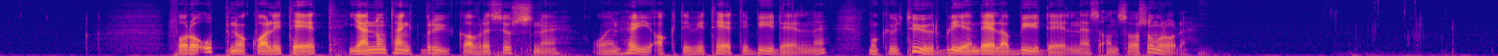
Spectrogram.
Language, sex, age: Norwegian, male, 52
